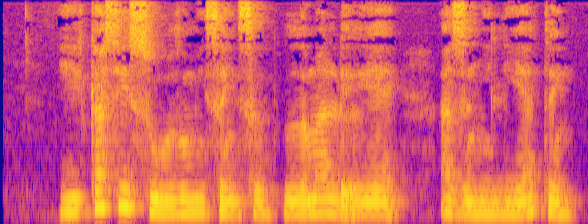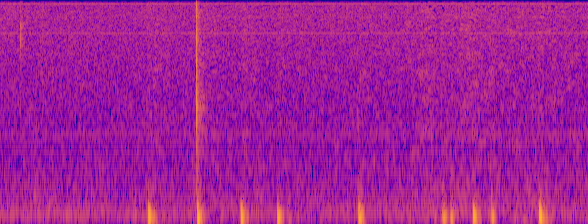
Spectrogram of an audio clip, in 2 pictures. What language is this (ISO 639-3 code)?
bkm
